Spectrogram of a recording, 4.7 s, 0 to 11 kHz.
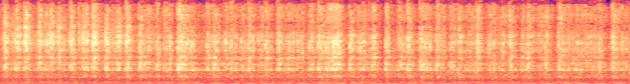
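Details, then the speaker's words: Freshly built Davies 1040 dry-liner engine (mild R17 cam, road-intended) on the dyno, first run: steady low throb just under 1,000 rpm over loud fan hiss, firing evenly with no tapping or stumble; the idle is sound. "So we'll fire it up. Good idle. Just under 1,000 RPM."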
